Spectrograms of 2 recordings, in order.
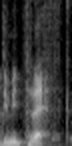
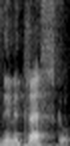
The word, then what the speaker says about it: Dimitrescu: like lady dimitrescu and it's not dimitrek it's dimitrescu okay cause i'm romanian i get to tell you how it's pronounced the problem with this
